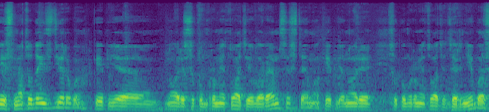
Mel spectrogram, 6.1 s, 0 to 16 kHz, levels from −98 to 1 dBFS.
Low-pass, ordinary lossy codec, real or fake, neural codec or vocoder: 14.4 kHz; AAC, 48 kbps; real; none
